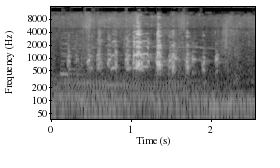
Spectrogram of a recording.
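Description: Several chickens on a gamefarm cluck and squawk close by in a busy overlapping chatter, with a steady low background hum underneath.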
